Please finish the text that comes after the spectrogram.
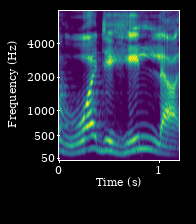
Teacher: जीम पे कलकला होगा और इसमें जलाला बारीक हो जाएगा क्योंकि पीछे ज़ेर है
